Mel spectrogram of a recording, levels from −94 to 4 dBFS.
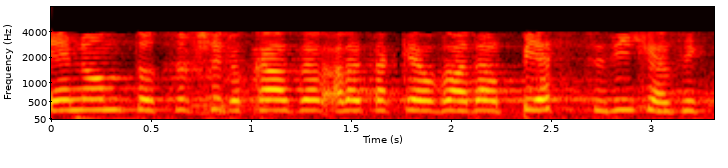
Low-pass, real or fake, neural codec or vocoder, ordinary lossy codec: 7.2 kHz; real; none; AAC, 16 kbps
